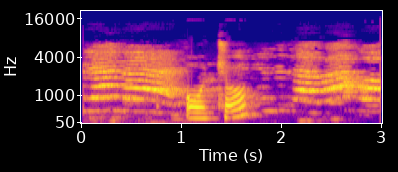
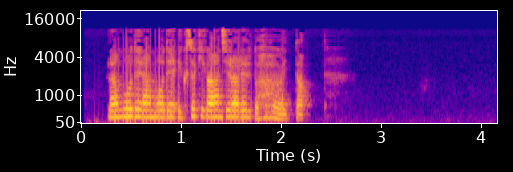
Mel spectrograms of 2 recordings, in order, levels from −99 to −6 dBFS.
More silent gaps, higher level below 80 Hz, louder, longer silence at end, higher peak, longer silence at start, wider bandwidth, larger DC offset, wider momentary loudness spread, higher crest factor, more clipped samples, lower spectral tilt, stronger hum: neither; second, -60 dBFS vs -50 dBFS; first, -12 LUFS vs -20 LUFS; second, 0 s vs 1.9 s; about the same, -2 dBFS vs -2 dBFS; second, 0.05 s vs 0.3 s; second, 7.8 kHz vs 11.5 kHz; neither; second, 7 LU vs 10 LU; second, 12 dB vs 20 dB; neither; second, -2 dB/octave vs -4 dB/octave; neither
